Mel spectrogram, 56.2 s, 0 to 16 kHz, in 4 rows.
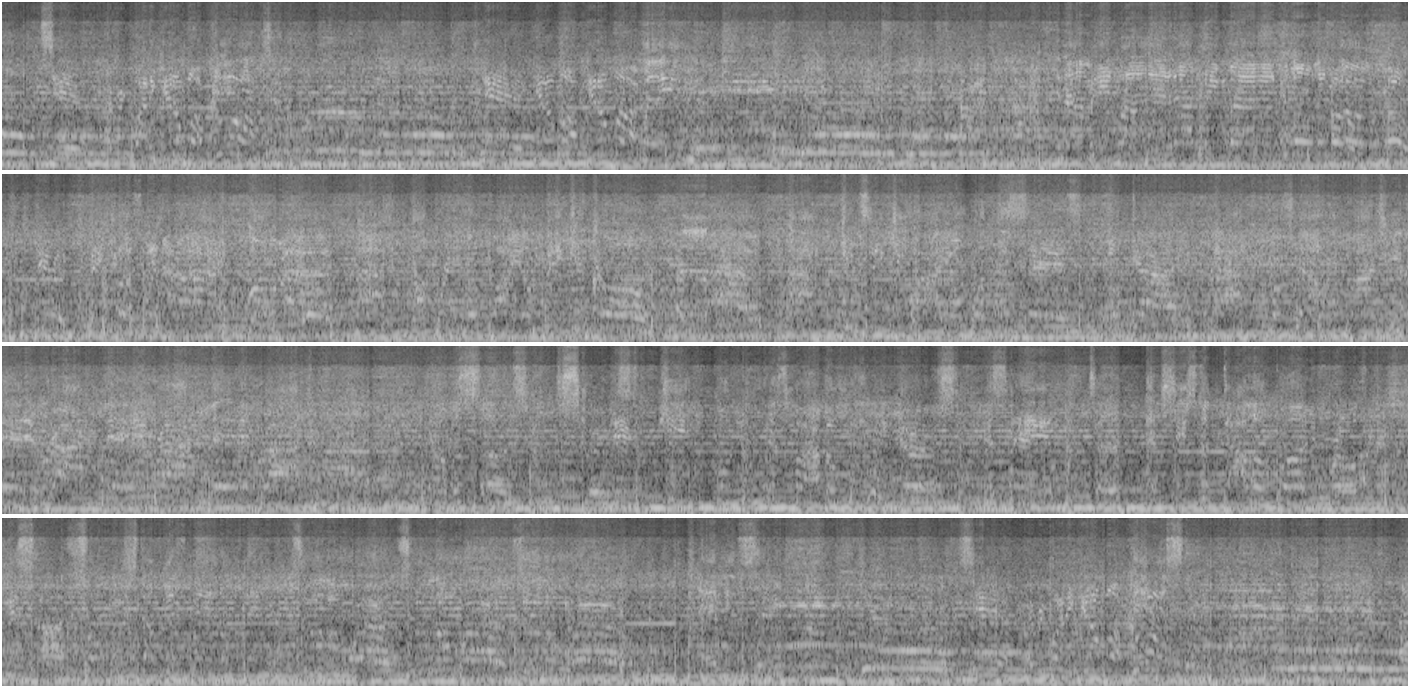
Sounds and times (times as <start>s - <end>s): Speech: 0.0s - 31.0s, 49.2s - 56.2s
Music: 0.0s - 56.2s.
